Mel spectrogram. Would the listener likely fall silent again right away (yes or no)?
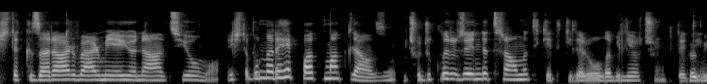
no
